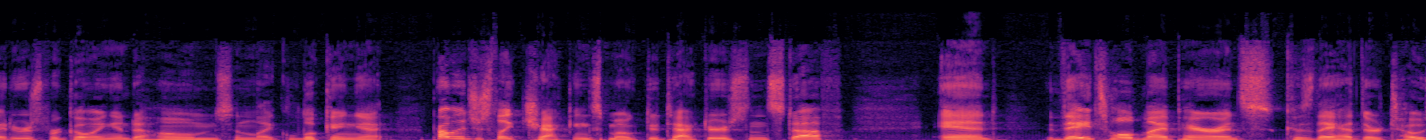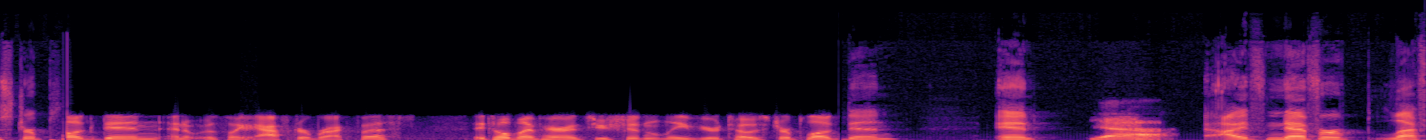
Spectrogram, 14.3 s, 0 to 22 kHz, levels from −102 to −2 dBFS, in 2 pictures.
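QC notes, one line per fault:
7.46–11.35 s, input switched to a poorer device: after "they had their toaster", a 20 ms gap, then sound dulls with nothing above 3.8 kHz and a faint new noise floor about 35 dB down; likely a microphone change.
8.35–8.42 s and 12.87–12.95 s, AAC frame loss with concealment: each 64 ms dropout, which fits three lost frames, is filled from earlier spectrum, giving a brief smeared, noisy patch.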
